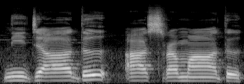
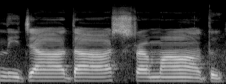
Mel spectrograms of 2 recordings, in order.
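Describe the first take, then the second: First: The two words are said separately. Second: The two words are joined into one.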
